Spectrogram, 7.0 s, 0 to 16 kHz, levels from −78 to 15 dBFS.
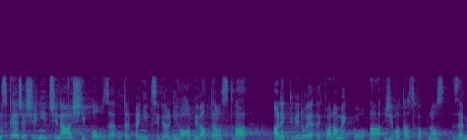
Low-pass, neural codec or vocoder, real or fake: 7.2 kHz; none; real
